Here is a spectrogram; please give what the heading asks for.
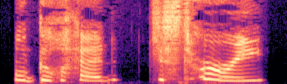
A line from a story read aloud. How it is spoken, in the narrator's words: Carly Beth pleaded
